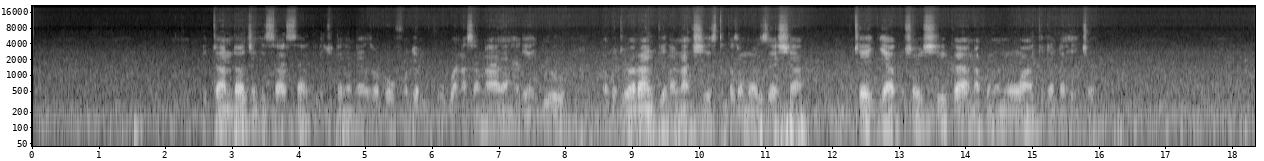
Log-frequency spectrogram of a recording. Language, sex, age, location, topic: Swahili, male, 18-24, Dar es Salaam, finance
